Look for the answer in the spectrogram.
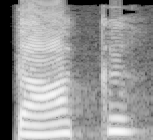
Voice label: "taak", Punjabi; ਤਾਕ

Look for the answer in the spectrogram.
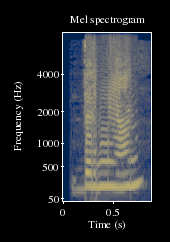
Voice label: "darmian", Punjabi

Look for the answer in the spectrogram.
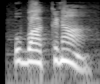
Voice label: "ubakna", Punjabi; ਉਬਾਕਣਾ

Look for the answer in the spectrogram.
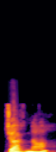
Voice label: "jharnaa", Punjabi

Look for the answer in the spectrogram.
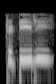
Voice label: "tatihri", Punjabi

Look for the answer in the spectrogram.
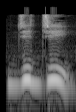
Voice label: "jiji", Punjabi

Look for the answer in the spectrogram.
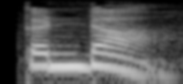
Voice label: "kanda", Punjabi; ਕੰਡਾ

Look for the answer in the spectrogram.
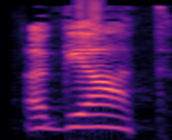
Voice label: "agyat", Punjabi; ਅਗਿਆਤ

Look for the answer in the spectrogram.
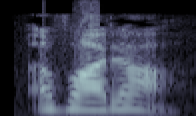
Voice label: "awaara", Punjabi; ਅਵਾਰਾ

